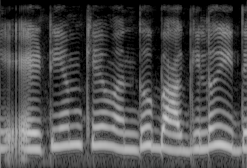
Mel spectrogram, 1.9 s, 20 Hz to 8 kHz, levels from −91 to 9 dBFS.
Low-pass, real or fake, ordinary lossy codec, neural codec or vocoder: 7.2 kHz; fake; none; codec, 16 kHz, 16 kbps, FunCodec, trained on Chinese and English, 50 frames a second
